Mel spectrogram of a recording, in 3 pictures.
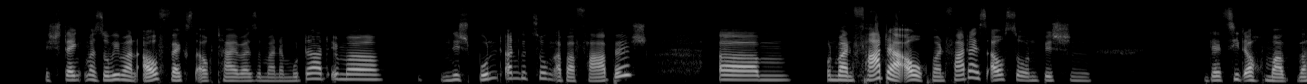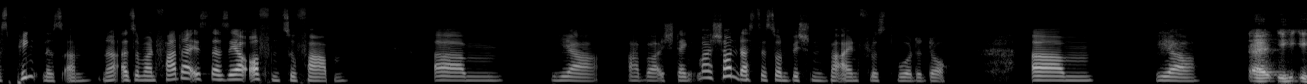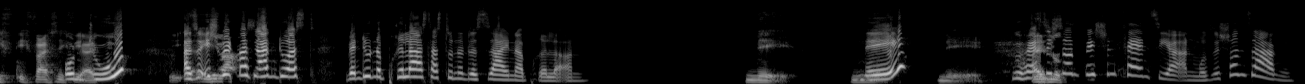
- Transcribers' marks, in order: "pinkes" said as "pinknes"; in English: "fancier"
- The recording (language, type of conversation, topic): German, unstructured, Wie würdest du deinen Stil beschreiben?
